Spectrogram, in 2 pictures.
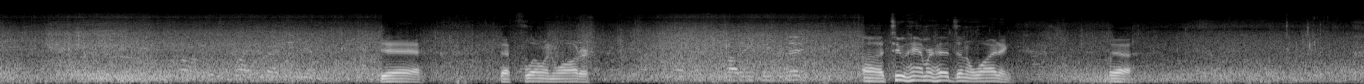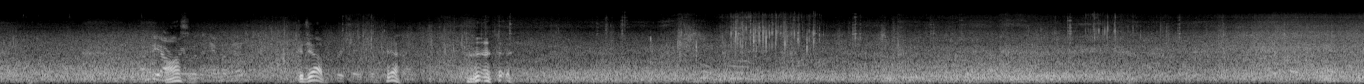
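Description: Small waves wash and hiss over the sand.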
